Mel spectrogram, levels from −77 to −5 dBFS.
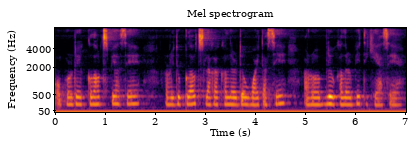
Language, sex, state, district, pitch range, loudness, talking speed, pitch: Nagamese, female, Nagaland, Dimapur, 205-220 Hz, -22 LUFS, 160 wpm, 210 Hz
